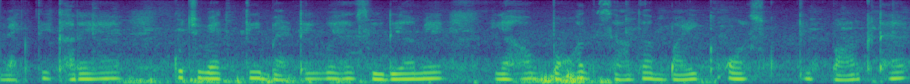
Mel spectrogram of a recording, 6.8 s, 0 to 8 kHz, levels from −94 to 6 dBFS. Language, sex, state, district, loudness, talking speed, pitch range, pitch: Hindi, female, Bihar, Katihar, -18 LUFS, 150 wpm, 185-205 Hz, 195 Hz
